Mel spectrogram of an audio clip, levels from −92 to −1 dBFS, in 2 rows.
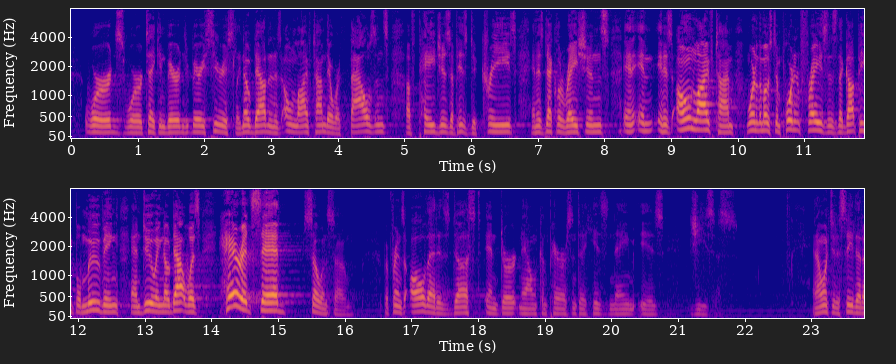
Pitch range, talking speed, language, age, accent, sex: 95-145 Hz, 180 wpm, English, 40-59, American, male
